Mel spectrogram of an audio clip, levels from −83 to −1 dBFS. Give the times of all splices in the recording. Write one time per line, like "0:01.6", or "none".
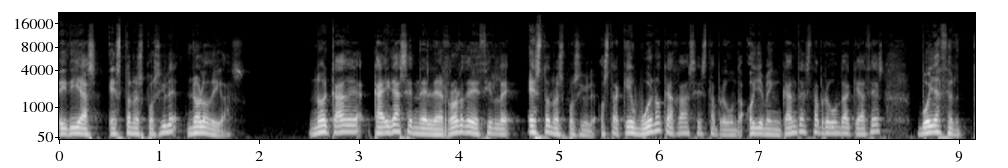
none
